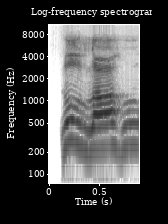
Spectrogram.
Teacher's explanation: ada lam jalallah ini dibaca tebal karena sebelumnya berharokat domah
